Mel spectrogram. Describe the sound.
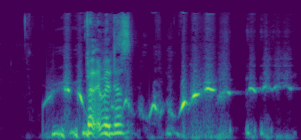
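A person whistles a quick, chirpy run of warbling notes imitating bird language, with a burst of laughter or breathy voice in the middle, fairly loud.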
